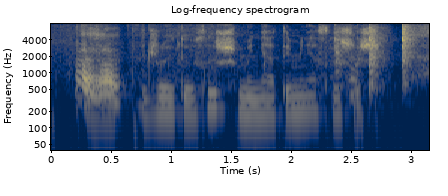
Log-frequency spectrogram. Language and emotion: Russian, neutral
